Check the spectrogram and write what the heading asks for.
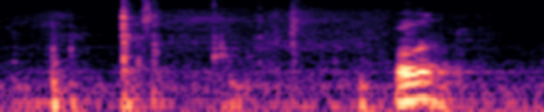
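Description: Computer keyboard keys clicking as a few separate keystrokes are typed.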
